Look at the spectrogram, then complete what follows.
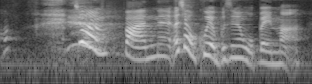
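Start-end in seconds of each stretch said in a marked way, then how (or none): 0.0-1.1 laughing. Real, not acted. Laughing exasperation after running upstairs.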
